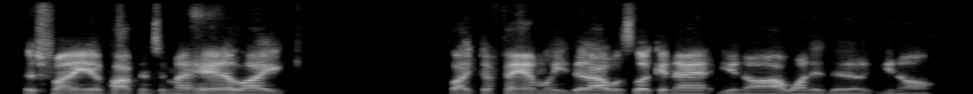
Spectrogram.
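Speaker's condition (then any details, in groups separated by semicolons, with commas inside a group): No condition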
